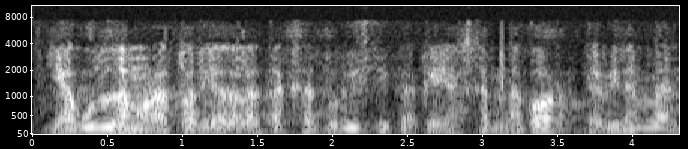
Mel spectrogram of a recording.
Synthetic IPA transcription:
jaɣut̪lamoɾat̪ɔɾjaðəlat̪aksat̪uɾist̪ikakejaest̪ɛmd̪akɔɾeβ̞iðemmẽn

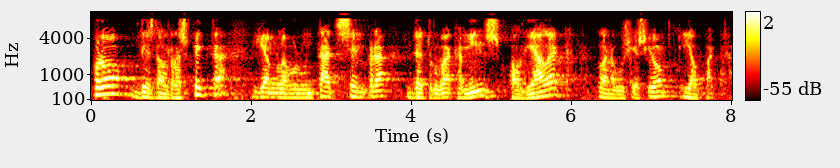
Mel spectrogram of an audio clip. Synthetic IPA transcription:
pɾɔd̪ezðəlˠrəspek̚t̪əiəmləβ̞ulunt̪at̪sempɾəd̪ət̪ɾuβ̞akəminspəlˠd̪ialək | lənəɣusiəsioiəlˠpak̚t̪ə̥

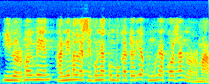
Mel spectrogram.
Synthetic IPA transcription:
inormalˠmenanemalaseɣonakumbukat̪ɔɾiakomunakɔzanorma̰

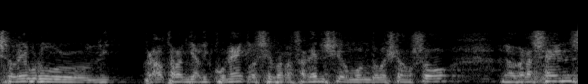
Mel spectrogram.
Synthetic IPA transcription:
səleβɾuli | pəɾalˠt̪ɾəβənialikunɛkləseβərəfəɾɛnsiəːlˠmond̪ələʃənsoənəlˠrəsɛn

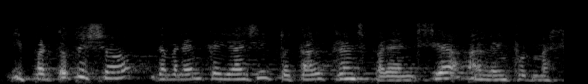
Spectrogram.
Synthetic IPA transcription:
ipəɾt̪ot̪əʃɔ | d̪əmənɛmkəjaʒit̪ut̪alˠt̪ɾənspəɾɛnsiəʔənləiɱfurməs

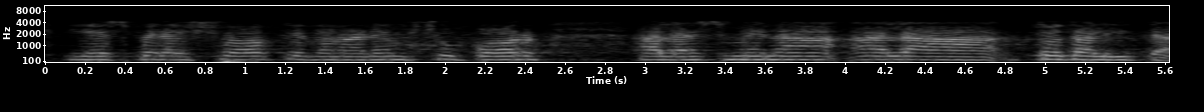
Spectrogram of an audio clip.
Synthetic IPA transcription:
iespeɾaʃɔkeðonaɾemsupɔɾt̪ | alazmɛnaːlat̪ot̪alit̪a

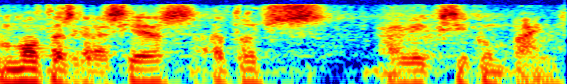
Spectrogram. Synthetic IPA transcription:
mɔlˠt̪əzɣɾasiəzə̰t̪od͡z | əmikzikumpa̰ɲ

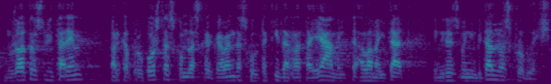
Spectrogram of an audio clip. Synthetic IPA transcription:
nuzalˠt̪ɾəzʎit̪əɾɛm | pəɾkɛpɾupɔst̪əskɔmləskəkəβɛmd̪əskulˠt̪akiðərət̪əʎamələməjt̪at̪ | liŋɡɾezmeniβbit̪alˠnoəspɾuðuɛʃi̥

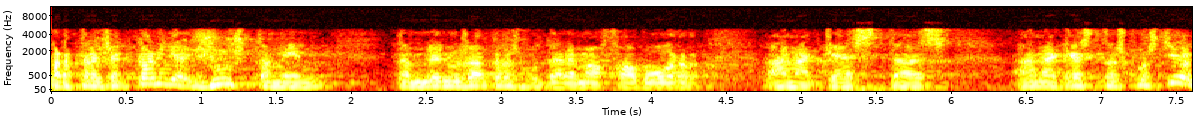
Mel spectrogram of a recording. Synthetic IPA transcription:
pəɾt̪ɾəʒək̚t̪ɔɾiəʒust̪əmen | t̪əmbenuzalˠt̪ɾəzβut̪əɾɛməfəβoɾ | ənəkɛst̪əs | ənəkɛst̪əskwəst̪ion

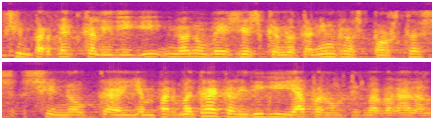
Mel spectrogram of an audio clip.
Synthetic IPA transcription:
simpəɾmɛt̪kəliðiɣinonumezeskənot̪ənimrəspɔst̪əsː | inokəjəmpəɾmət̪ɾakəliðiɣiʒapəɾulˠt̪iməβəɣaðə

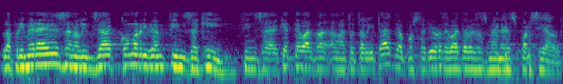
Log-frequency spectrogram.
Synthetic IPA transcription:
ləpɾimeɾəezənəlid͡zakɔməriβ̞ɛmfinzəki | finzəkɛt̪̚d̪əβat̪ənlət̪ut̪əlit̪at̪iəlˠpust̪əɾioɾðəβ̞at̪̚d̪ələzəzmɛnəspəɾsialˠs

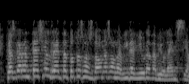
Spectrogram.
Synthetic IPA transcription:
kəːzɣəɾənt̪ɛʃiəlˠdɾɛt̪̚d̪ət̪ot̪əzləzðɔnəzəunəβiðəʎiwɾəðəβiulɛnsiə

